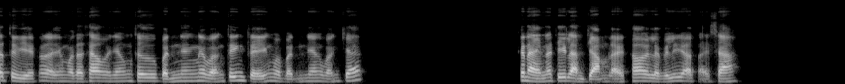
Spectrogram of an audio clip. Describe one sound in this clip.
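A man lectures calmly through a microphone in an online call, pausing between phrases.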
